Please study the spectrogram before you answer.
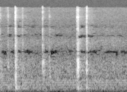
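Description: Fingertips type on the black plastic chiclet keys of a dark grey laptop, giving four quiet, short, dry clicks with a bright snap. The clicks are spread unevenly across the clip against a faint background hiss.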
